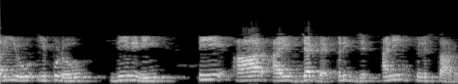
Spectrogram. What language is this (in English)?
Telugu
